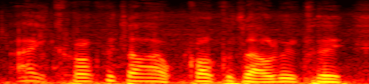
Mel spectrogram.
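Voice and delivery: high-pitched mock Brummie, calling out; high, mocking West Midlands call; mocking Birmingham accent. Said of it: "mocking Midlands Birmingham accent".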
